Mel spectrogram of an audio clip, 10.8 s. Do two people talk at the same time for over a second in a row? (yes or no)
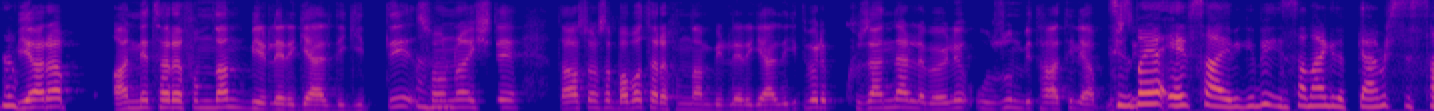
no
